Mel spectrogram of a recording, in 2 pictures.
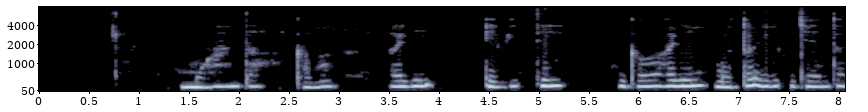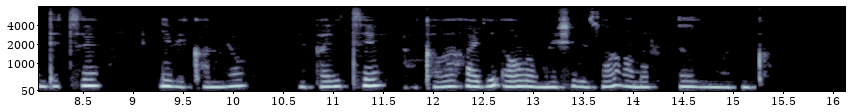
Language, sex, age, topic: Kinyarwanda, female, 18-24, government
